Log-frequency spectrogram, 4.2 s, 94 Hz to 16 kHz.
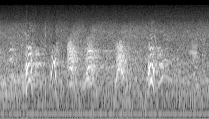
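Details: At a 1994 ADRK Körung, a Rottweiler barks six times in quick succession, short clipped barks roughly half a second apart, with some uneven spacing and a steady low background murmur.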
